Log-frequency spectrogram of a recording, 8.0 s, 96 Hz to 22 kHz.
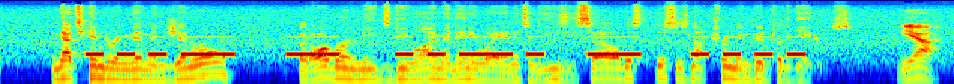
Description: Morse code (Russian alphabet), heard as a keyed tone, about 9 wpm, 670 Hz, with speech in English. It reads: ЖТФТХ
